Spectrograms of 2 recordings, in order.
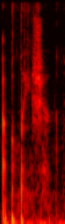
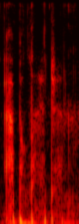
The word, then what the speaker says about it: Appalachian: why I'm So Married to say Appalachian is just because of like the French in me a little bit there's a little bit of that that's like like smoother word pronunciation but appalachin also works appan app app app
